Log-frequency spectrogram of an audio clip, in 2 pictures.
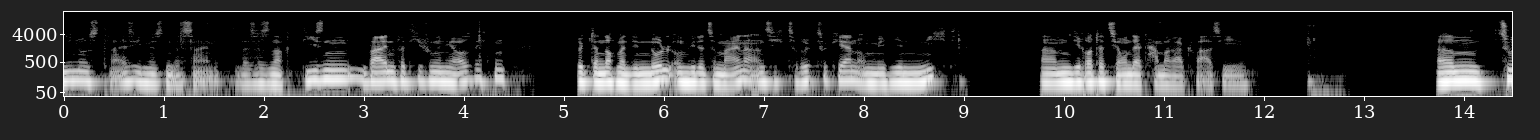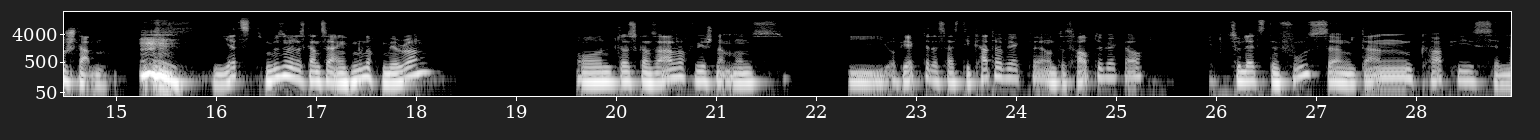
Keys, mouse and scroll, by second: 4.2 KP_0, 5.3 ctrl+s, 5.5-6.1 scroll down 4, 6.0-6.6 scroll up 5, 6.5 middle click, 7.2 scroll down 2, 9.0 KP_Divide, 9.6 scroll down 5, 10.4-11.0 scroll down 6, 10.9 click, 12.5 h, 12.8 middle click, 13.5 ctrl+s, 13.8-14.1 scroll up 6, 14.7 middle click, 14.7 scroll up 1, 16.2 click, 16.8 scroll up 3, 17.2 scroll down 6, 17.5 scroll up 4, 18.2 middle click, 19.9 middle click, 21.9 shift+click, 23.3 shift+click, 25.9 ctrl+c, 27.4 ctrl+c.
